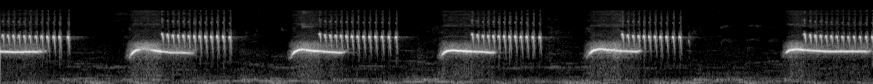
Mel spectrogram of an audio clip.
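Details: Female prinia, used as a training recording for cage birds, singing busily in close, dense bursts: a short rising whistle slides into a rapid, buzzy pulsed trill, with about six phrases spaced roughly every one and a half seconds against a quiet background.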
